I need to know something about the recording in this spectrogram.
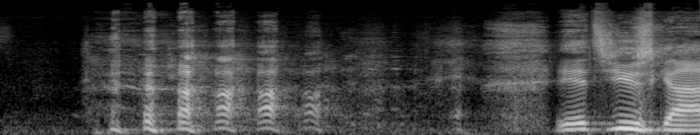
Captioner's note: laughing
